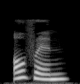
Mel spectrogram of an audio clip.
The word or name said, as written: oven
